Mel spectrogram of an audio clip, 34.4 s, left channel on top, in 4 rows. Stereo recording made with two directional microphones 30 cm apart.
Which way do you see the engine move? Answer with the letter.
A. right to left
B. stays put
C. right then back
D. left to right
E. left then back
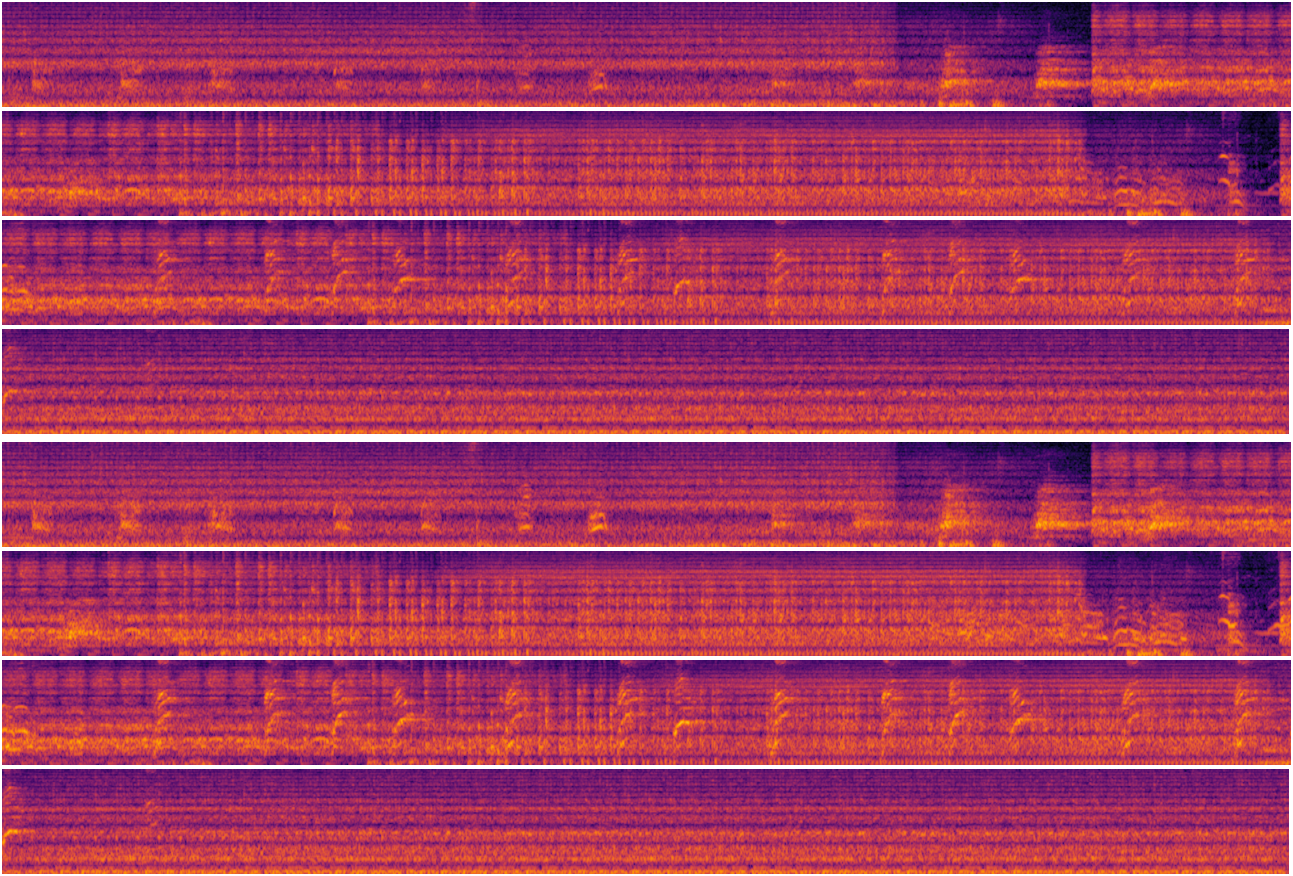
B.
